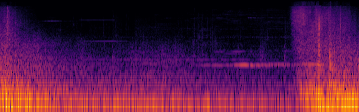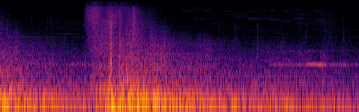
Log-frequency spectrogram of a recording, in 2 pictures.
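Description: Two heavy magical blasts from the Confringo spell in the Hogwarts Legacy video game, each a loud booming burst a couple of seconds apart over a steady game ambience.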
